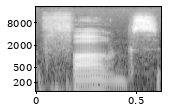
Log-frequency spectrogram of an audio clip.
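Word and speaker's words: Faughs: uh falls ga club which weirdly in dublin they refer to it as foggs even though it's spelled f-a-u-g-h yes s obviously yeah yes they call it fox yeah that's where he's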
